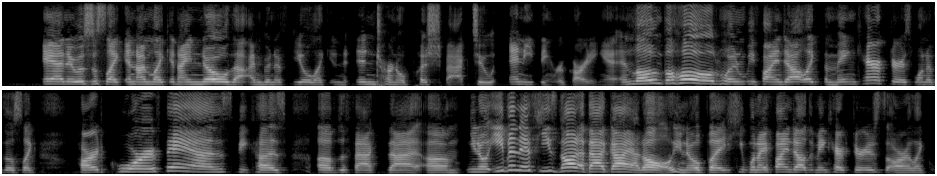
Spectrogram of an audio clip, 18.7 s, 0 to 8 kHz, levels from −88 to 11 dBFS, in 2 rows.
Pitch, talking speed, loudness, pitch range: 225 Hz, 235 wpm, -29 LUFS, 210-250 Hz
